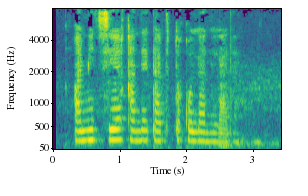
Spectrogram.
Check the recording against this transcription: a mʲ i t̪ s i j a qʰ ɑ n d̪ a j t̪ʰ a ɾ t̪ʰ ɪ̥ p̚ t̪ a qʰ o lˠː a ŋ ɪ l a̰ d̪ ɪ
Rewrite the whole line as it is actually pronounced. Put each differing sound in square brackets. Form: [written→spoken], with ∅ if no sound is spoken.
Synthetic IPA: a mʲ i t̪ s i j a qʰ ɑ n d̪ a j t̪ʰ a ɾ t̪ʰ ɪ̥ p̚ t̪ a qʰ o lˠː a [ŋ→n] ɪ l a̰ d̪ ɪ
